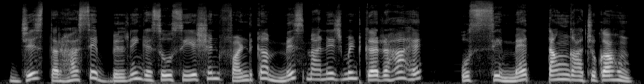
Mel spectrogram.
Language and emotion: Hindi, angry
